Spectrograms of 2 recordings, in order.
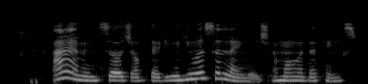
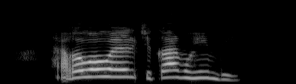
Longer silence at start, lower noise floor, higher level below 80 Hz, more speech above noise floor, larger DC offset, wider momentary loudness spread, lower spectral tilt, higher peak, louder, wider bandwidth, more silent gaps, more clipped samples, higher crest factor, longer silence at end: second, 0.2 s vs 0.55 s; about the same, -60 dBFS vs -57 dBFS; first, -72 dBFS vs -86 dBFS; second, 24 dB vs 34 dB; neither; second, 8 LU vs 15 LU; about the same, -5 dB/octave vs -4.5 dB/octave; second, -20 dBFS vs -8 dBFS; second, -36 LUFS vs -23 LUFS; about the same, 8 kHz vs 7.4 kHz; neither; neither; about the same, 16 dB vs 16 dB; second, 0.15 s vs 0.65 s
